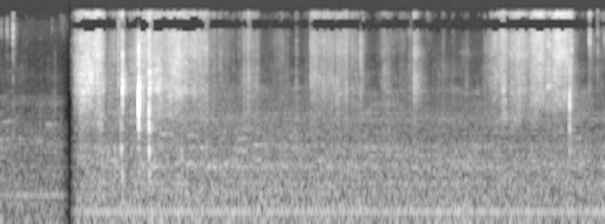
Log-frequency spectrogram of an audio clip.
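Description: Paper baking liner rustling and crinkling as it is picked up and handled, with a few sharp light clicks. A steady low hum runs underneath.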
